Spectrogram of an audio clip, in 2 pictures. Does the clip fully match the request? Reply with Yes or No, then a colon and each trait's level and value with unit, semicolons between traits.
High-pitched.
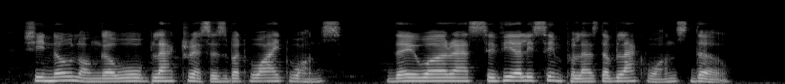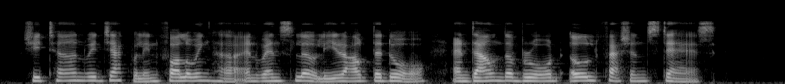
No: medium, 155 Hz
